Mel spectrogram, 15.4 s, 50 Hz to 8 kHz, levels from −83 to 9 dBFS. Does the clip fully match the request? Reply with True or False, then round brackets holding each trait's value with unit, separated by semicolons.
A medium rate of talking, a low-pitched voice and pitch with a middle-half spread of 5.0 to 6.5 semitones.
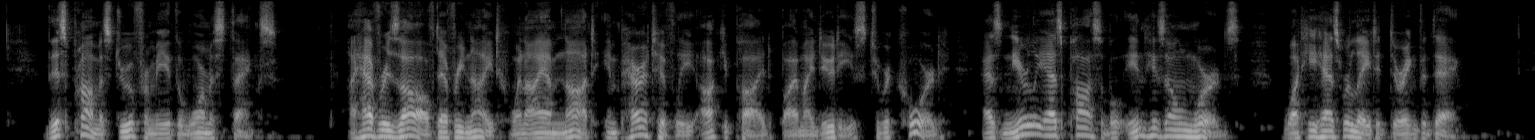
True (150 wpm; 110 Hz; 5.5 semitones)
